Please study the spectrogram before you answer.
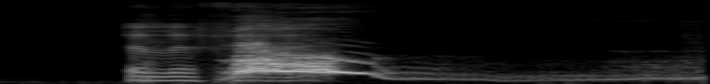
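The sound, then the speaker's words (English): A dog barks at home while renovation work is going on, giving a sharp vocal burst, then a louder one that slides downward into a long, lower, drawn-out growling tone that fades steadily. “excuse the dog barking.”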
